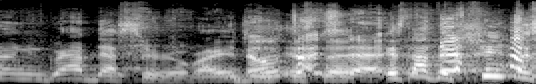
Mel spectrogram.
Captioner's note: laughing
